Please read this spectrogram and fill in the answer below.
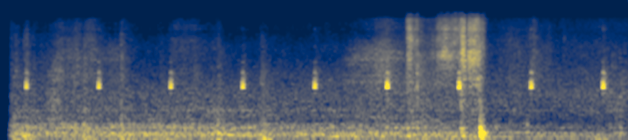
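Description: Tesla cabin: the turn-signal indicator ticking evenly, about three ticks every two seconds, over low road noise as the car slows. Just before five seconds in there is a brief rustle ending in a single thump.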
